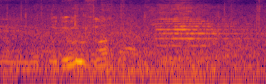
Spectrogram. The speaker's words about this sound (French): Paris se réveille, Hein c'est un peu chiant. Hein. Ça commence à klaxonner, machin.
